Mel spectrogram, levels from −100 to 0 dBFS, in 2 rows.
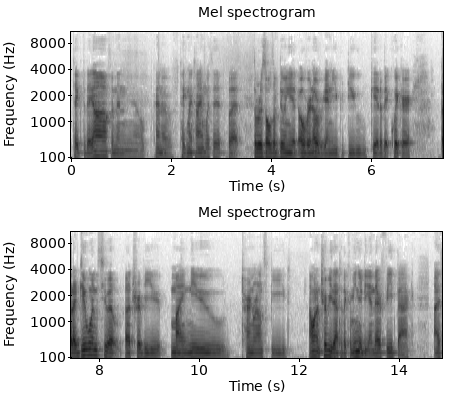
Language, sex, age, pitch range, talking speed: English, male, 20-39, 95-110 Hz, 220 wpm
